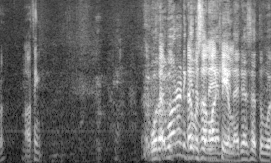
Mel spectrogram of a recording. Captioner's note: laughter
